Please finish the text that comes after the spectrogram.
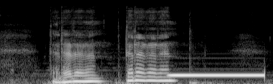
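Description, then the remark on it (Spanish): A steady, unbroken telephone tone sounds clearly for about a second, just after two short bursts of voice-like sound, as a dropped call is redialed. “A ver, creo que se cortó la llamada. Espérame tantito. A ver, vamos a volverla a marcar.”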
